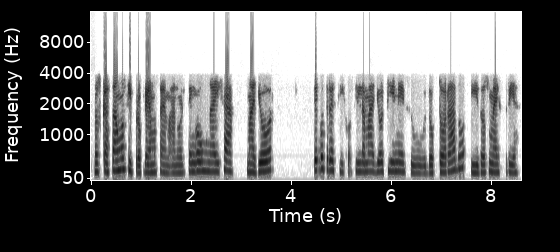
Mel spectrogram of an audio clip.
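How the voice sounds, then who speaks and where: A woman's voice: mid-range voice, steady tone, a little slow, a bit bright, no echo. A middle-aged woman from Mexico City, a guest in a casual interview, speaking earnestly and encouragingly. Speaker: interview guest, mother of a player. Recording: muffled, dry recording.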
